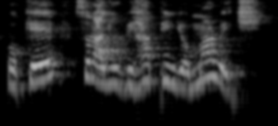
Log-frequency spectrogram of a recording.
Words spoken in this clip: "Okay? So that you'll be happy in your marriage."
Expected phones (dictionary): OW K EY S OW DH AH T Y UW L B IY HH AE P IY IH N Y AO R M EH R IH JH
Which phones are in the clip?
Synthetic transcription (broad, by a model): OW K EY S OW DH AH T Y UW W B IY HH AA P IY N Y AO M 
